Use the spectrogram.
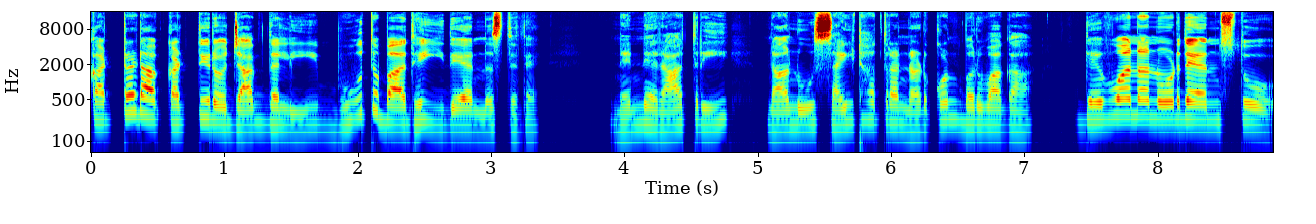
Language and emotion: Kannada, fearful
